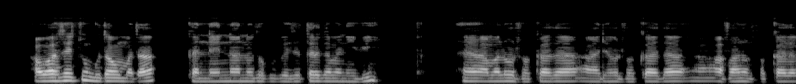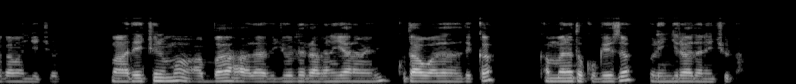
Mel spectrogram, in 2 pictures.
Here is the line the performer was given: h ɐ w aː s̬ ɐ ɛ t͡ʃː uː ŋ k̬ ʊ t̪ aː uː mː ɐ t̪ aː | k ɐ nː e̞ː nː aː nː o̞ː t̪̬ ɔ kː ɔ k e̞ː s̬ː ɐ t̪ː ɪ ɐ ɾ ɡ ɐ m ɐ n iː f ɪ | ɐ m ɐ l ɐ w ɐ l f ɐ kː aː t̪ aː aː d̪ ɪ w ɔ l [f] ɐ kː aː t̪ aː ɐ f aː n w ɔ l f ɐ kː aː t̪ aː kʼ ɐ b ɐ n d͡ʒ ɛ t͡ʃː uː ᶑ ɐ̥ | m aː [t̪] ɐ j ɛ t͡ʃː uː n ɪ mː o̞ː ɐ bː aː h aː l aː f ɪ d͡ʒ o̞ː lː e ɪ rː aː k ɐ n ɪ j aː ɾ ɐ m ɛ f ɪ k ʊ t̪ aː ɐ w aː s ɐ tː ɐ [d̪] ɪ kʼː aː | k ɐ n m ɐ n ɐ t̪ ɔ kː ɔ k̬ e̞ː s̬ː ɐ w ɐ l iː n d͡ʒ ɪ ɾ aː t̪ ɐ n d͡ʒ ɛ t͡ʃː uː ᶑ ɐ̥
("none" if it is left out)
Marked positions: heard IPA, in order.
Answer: f, t̪, t̪

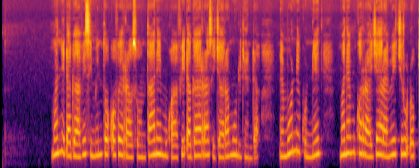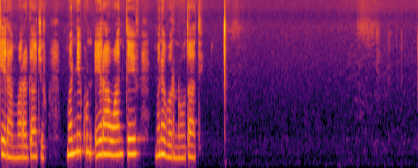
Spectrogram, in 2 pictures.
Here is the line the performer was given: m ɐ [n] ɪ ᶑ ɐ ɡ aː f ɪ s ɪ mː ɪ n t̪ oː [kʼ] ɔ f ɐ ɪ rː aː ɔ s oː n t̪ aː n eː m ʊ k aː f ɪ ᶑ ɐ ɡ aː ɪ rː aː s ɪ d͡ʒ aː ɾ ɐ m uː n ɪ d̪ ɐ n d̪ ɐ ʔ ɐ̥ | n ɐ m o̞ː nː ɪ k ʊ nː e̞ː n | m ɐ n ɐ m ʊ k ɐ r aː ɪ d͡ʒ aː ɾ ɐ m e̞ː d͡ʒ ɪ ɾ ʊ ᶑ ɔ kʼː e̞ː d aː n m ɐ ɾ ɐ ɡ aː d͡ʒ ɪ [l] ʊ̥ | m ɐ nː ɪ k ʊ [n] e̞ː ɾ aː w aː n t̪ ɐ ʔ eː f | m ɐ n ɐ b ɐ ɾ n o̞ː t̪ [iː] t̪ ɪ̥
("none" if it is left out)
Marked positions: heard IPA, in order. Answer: nː, kʼ, ɾ, n, aː

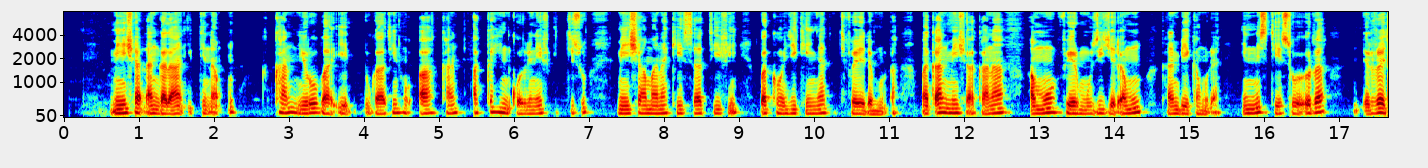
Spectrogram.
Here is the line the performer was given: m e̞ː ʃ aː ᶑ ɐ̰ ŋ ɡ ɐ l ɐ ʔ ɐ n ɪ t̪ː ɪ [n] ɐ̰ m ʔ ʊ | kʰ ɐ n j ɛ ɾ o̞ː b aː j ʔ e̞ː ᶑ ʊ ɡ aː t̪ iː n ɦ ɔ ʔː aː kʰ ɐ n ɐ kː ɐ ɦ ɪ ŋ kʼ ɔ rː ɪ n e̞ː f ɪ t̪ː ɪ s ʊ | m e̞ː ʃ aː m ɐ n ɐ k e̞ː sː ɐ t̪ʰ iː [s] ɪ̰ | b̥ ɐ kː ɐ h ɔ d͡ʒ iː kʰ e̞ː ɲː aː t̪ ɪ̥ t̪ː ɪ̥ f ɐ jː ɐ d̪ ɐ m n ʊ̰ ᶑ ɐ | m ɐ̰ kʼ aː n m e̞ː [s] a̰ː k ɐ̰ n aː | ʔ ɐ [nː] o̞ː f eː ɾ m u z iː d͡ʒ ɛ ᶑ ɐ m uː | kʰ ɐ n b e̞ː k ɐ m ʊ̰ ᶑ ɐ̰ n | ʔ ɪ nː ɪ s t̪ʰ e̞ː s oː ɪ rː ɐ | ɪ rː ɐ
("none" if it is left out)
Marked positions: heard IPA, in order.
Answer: n, f, ʃ, mː

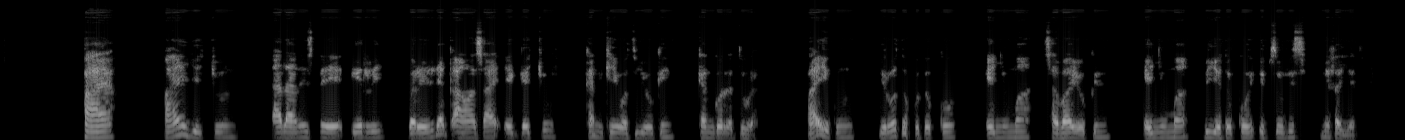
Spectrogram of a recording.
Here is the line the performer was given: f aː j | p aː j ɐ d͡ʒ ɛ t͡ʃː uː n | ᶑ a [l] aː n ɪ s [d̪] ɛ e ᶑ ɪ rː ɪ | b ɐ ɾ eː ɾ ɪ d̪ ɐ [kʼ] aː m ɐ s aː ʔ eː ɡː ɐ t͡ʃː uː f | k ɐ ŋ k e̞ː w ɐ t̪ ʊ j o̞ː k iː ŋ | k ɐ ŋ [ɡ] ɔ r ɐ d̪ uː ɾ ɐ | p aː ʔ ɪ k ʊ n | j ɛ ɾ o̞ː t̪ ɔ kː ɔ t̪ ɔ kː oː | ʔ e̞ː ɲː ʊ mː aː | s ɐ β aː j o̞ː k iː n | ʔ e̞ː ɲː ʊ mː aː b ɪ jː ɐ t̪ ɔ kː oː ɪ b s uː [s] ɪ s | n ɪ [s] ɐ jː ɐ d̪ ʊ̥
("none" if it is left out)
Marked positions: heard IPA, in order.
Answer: l, t̪, kʼ, ɡ, f, f

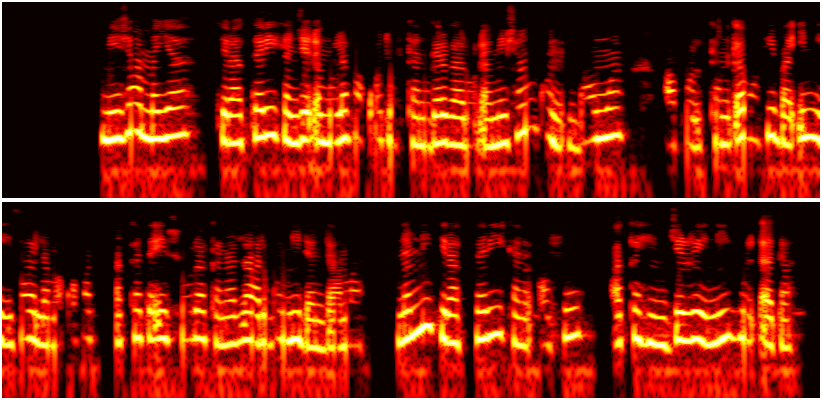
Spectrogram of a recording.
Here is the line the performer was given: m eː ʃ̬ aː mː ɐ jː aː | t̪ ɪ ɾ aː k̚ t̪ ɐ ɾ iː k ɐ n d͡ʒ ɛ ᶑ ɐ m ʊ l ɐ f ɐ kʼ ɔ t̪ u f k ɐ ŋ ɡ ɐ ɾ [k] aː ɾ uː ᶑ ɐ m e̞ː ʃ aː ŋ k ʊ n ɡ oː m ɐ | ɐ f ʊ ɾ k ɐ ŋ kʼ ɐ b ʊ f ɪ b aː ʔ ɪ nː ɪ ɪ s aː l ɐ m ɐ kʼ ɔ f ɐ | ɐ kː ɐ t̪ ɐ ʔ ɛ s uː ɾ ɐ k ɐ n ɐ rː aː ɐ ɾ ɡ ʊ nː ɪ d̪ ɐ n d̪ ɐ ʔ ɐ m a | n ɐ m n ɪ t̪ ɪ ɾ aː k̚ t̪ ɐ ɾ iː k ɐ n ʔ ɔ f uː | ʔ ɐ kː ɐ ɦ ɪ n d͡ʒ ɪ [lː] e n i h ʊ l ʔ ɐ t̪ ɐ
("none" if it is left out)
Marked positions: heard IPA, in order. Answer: ɡ, rː

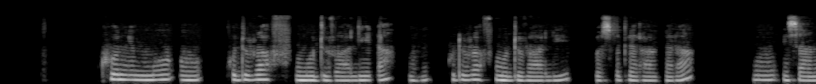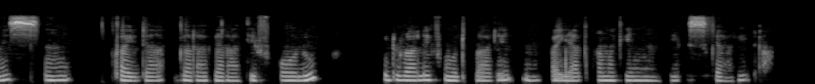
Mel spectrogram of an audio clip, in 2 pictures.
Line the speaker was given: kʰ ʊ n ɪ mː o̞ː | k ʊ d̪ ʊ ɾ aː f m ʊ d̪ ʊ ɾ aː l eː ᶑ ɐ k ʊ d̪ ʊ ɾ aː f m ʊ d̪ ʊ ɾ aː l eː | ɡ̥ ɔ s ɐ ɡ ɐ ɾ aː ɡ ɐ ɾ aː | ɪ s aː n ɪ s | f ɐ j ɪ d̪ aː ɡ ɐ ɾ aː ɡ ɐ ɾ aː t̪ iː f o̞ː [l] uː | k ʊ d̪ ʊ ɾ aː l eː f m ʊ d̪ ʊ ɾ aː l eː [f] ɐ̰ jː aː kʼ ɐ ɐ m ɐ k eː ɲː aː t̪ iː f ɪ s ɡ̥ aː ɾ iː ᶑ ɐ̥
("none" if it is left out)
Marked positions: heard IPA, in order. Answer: l, f

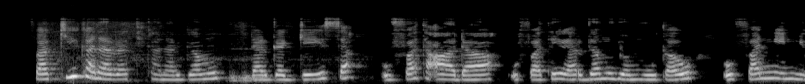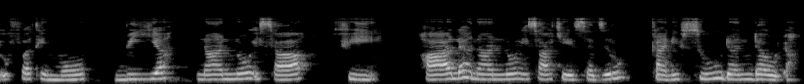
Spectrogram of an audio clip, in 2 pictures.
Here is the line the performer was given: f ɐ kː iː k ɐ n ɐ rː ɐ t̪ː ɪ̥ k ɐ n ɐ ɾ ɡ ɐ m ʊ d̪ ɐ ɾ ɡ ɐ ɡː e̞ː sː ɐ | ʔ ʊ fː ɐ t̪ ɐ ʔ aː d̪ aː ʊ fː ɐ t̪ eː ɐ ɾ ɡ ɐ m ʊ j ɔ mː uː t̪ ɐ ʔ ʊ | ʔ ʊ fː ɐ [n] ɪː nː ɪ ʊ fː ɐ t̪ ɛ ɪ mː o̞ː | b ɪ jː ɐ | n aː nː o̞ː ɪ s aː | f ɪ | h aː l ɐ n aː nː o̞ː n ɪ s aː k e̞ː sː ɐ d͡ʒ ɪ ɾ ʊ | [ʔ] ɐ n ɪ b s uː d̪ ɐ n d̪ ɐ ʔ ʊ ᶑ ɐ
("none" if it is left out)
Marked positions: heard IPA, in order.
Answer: nː, k

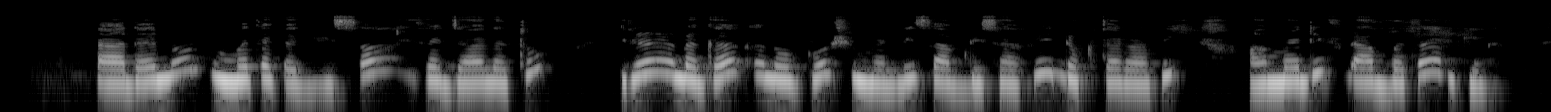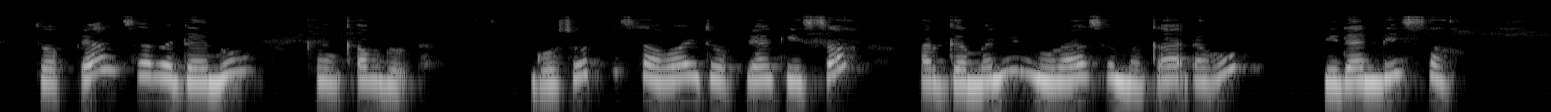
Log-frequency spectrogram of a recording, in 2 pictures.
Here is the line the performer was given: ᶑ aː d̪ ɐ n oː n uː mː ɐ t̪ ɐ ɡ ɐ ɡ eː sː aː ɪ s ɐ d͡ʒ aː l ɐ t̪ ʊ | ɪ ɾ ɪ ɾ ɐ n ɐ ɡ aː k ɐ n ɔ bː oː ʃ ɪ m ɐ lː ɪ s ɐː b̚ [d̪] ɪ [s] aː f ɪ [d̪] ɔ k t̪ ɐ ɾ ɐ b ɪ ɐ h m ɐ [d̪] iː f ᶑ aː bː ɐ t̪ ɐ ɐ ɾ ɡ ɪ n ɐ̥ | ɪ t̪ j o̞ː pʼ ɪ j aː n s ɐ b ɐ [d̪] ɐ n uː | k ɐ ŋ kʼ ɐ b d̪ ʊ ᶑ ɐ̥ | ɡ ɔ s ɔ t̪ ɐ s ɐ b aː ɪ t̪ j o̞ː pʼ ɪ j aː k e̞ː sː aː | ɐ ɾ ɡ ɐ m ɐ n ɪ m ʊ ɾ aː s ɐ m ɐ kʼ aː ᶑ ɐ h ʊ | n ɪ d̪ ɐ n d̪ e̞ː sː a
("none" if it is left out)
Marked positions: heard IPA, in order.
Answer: d̪, s, d̪, d̪, d̪

